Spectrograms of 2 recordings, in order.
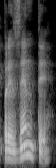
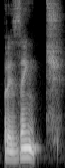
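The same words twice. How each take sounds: First: The final syllable is pronounced with a plain t. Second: The final syllable is pronounced with a ch sound. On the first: The speaker calls it wrong. "you can pronounce it like te ... that would sound very weird to a Brazilian" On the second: The speaker calls it right. "people actually say it like a ch ... that sounds much more natural"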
